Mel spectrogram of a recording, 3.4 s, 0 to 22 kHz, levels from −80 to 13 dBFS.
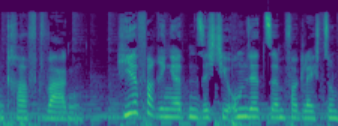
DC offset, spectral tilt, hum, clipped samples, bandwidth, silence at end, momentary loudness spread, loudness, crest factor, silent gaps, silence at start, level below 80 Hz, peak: under 0.1%; -3 dB/octave; none; under 0.1%; 15.5 kHz; 0 s; 9 LU; -19 LUFS; 20 dB; none; 0 s; -38 dBFS; 0 dBFS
